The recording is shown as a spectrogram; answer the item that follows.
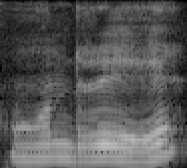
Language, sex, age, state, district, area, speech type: Odia, male, 18-30, Odisha, Nabarangpur, urban, spontaneous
